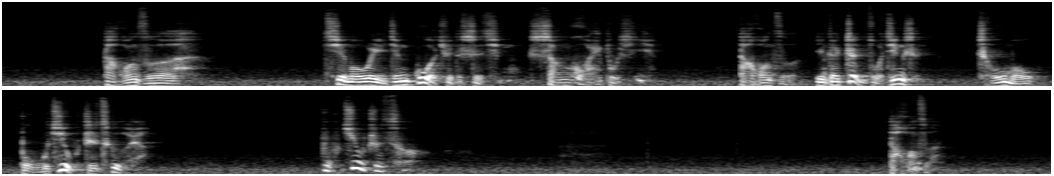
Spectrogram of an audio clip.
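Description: A middle-aged man speaks calmly and earnestly close by.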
